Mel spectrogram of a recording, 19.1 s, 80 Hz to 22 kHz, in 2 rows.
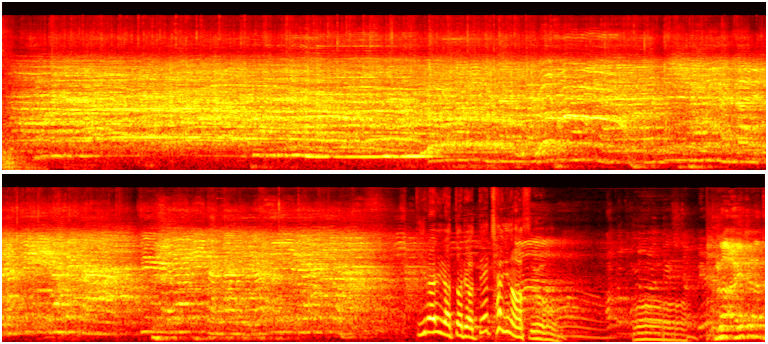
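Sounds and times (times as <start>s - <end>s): children cheering and shouting: 0.2s - 15.4s.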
